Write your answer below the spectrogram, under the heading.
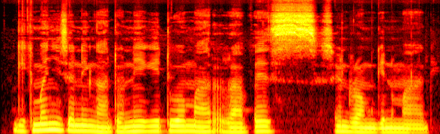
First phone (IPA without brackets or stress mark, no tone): ɡ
